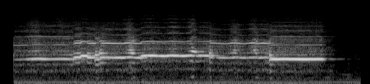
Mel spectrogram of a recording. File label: Bayati tetra chord, a “Bayati” Tetra chord on the upper Re (D2)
